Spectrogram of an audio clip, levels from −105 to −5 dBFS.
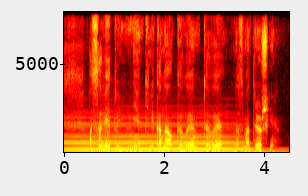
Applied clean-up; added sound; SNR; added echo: none; Bowed string instrument; 0 dB; none.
